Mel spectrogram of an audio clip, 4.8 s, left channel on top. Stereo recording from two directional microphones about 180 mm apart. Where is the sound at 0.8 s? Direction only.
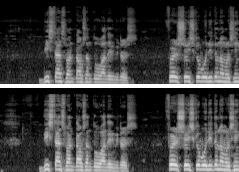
40° right (ahead or behind).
